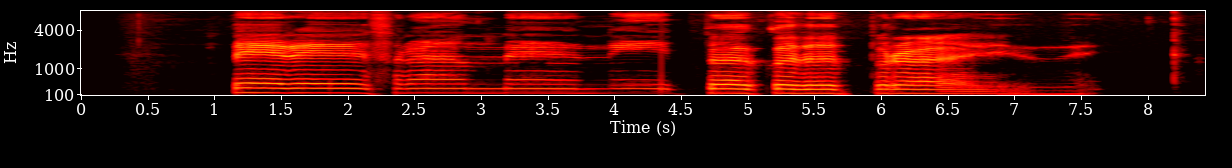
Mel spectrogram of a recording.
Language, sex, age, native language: Icelandic, male, 30-39, Icelandic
